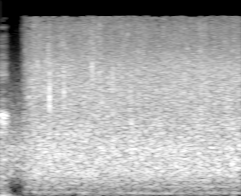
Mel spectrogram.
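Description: Steady rain falling, an even hiss that comes in a moment after the start and holds level.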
